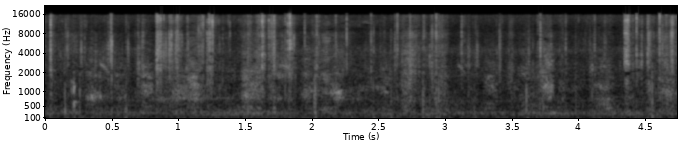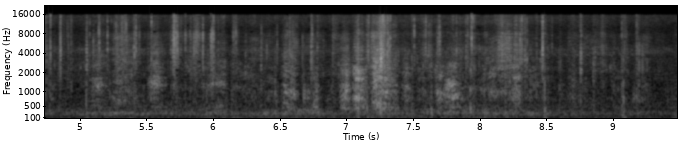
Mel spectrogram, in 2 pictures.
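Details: Two golden retrievers, Kohaku and Ibuki, rolling about and play-fighting on a pleasant October 15 morning, biting each other in friendly play; steady panting and snuffling with scattered clicks and thumps of movement.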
